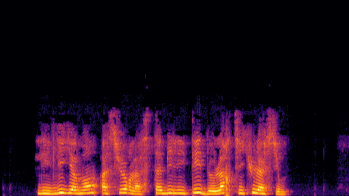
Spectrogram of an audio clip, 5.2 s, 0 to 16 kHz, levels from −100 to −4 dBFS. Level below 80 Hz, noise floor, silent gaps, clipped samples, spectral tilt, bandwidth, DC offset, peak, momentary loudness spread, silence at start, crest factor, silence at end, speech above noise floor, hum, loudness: -60 dBFS; -74 dBFS; none; under 0.1%; -6.5 dB/octave; 7 kHz; under 0.1%; -2 dBFS; 8 LU; 0.55 s; 18 dB; 0.95 s; 56 dB; none; -18 LUFS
